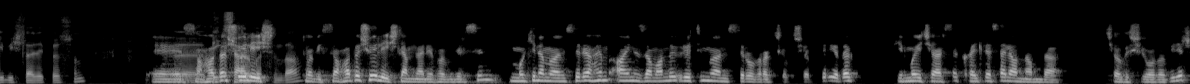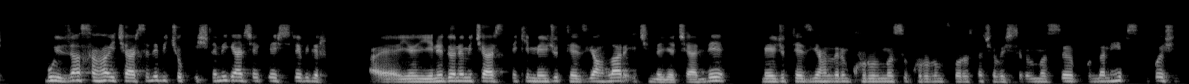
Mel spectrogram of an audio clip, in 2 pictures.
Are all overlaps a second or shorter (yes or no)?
no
